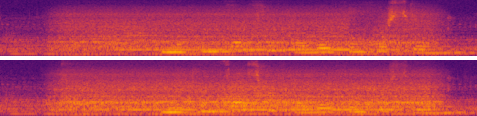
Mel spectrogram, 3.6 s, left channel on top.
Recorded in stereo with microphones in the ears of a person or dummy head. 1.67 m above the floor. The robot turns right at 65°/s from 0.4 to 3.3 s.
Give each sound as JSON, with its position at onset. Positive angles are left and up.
{"t": 1.2, "sound": "a woman speaking", "azimuth_deg": -75, "distance_m": 1.5}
